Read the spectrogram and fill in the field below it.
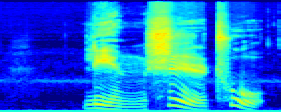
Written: lingshichu

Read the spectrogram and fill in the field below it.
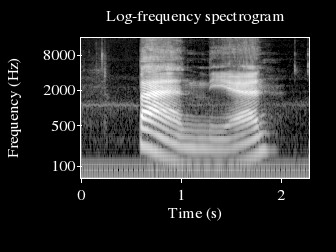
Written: bannian

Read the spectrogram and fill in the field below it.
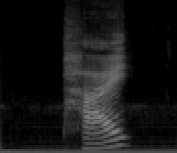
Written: pai

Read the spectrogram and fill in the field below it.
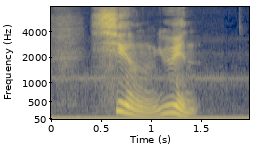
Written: xingyun

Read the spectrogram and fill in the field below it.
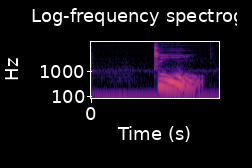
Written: zhu

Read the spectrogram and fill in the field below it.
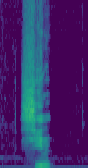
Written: xin

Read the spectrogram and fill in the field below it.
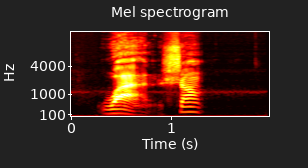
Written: wanshang

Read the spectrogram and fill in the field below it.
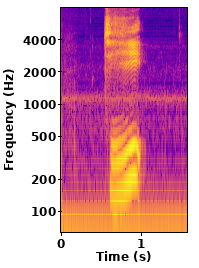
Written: ji

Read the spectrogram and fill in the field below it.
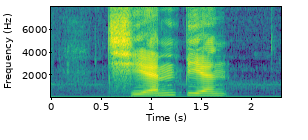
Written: qianbian

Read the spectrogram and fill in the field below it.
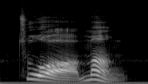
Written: zuomeng

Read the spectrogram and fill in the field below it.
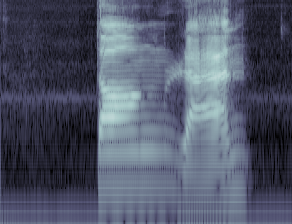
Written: dangran

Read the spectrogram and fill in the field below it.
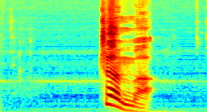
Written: zheme

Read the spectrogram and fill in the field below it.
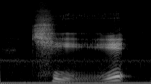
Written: qu

